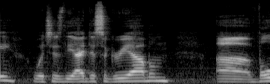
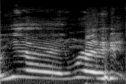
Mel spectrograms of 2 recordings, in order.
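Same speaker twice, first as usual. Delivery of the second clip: mock crowd cheer; 12 semitones higher, 7 dB louder than usual. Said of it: "someone in the crowd go".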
